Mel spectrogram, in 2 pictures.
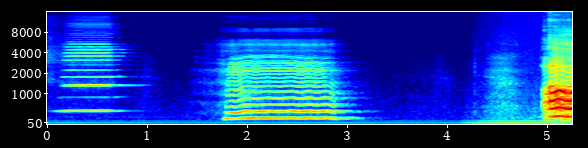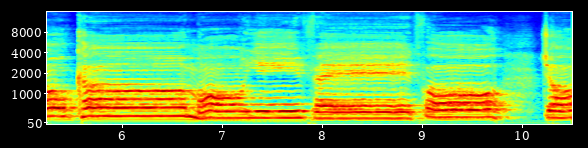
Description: Tenor, Songs; Praise For The Lord Training; O Come All Ye Faithful

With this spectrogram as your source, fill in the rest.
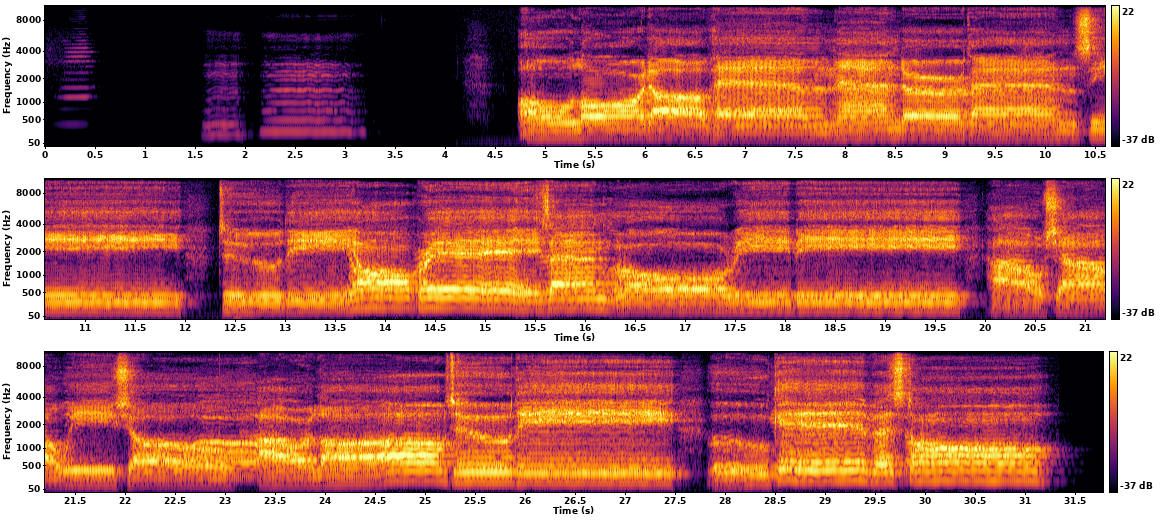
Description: Alto, Songs; Praise For The Lord Training

